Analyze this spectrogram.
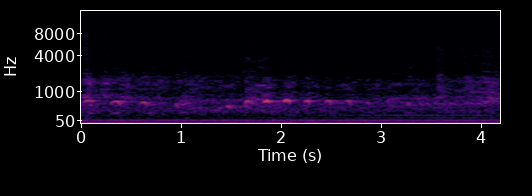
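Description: Faint audience chuckling and laughter, with a short run of laughs about halfway through.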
